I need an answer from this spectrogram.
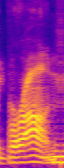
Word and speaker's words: Braun: Or I was like, wait, it's Christian Brown? That's how you pronounce it? Well, I mean, any human being reading that is just going to say Braun because that's what it is.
